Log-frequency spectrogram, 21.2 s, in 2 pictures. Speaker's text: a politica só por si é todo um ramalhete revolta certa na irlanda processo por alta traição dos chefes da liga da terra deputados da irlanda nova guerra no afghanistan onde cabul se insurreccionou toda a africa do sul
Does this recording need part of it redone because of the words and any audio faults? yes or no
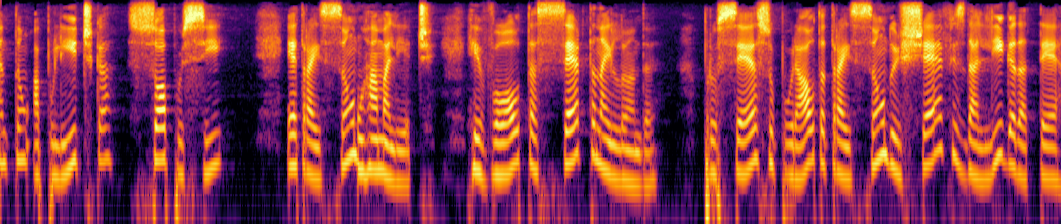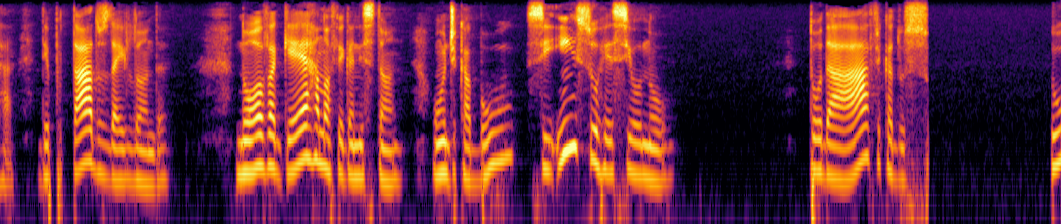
yes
